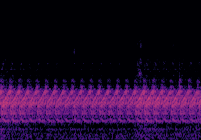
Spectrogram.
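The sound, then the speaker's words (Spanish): An alarm sounding from the house next door gives a steady, faint electronic tone that pulses in a fast, even warble and continues without a break. “No, pues la pinche alarma de la chingada. No, güey, que nunca la paguen. Ya sabes que siempre pasa como que. Que se queden toda la noche sonando. No, no, de la casita al lado, ¿no?”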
